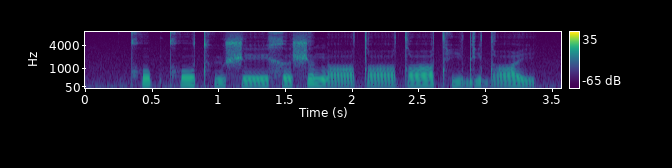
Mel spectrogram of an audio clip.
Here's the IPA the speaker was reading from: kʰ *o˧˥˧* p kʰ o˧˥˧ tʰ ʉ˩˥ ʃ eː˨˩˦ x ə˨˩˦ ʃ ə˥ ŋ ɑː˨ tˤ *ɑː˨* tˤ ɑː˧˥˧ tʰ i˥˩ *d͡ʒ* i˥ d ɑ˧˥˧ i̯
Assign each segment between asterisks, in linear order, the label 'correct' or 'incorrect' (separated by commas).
correct, correct, incorrect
